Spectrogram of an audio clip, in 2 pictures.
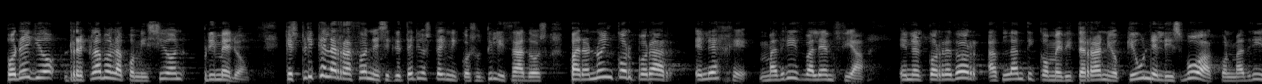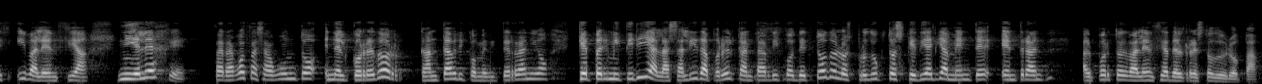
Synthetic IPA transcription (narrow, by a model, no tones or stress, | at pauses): po̞ɾe̞ʎo̞re̞klamolako̞misjo̞npɾime̞ɾo̞̰kesplike̞lazraθo̞ne̞sikɾit̪e̞ɾjo̞st̪e̞ɡniko̞sut̪iliθaðo̞spaɾano̞iŋko̞ɾpo̞ɾaɾe̞le̞xe̞maðɾiðβale̞nθja̰ | e̞ne̞lko̞re̞ðo̞ɾat̪lant̪iko̞me̞ðit̪e̞ranjo̞ke̞une̞lizβo̞ako̞nmaðɾiðiβale̞n̟θjanie̞le̞xe̞ | θaɾaɣ̞o̞θasaɣ̞unt̪o̞e̞ne̞lko̞re̞ð̞o̞ɾkant̪aβ̞ɾiko̞me̞ðit̪e̞ranjo̞ke̞pe̞ɾmit̪iɾialasaliðapo̞ɾe̞lkant̪aβɾiko̞ðe̞t̪oð̞o̞zlo̞spɾo̞ðuk̚t̪o̞ske̞ðjaɾjamẽ̞nt̪e̞e̞nt̪ɾan | alpwe̞ɾt̪o̞ð̞e̞β̞alẽ̞n̟θjaðe̞lre̞st̪o̞ð̞e̞wɾo̞pa̰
